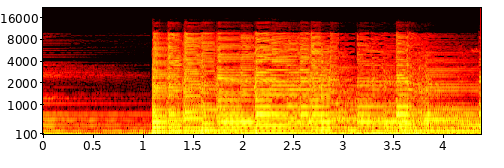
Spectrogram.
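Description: Instrumental passage of a Turkish folk song (türkü). Held notes fade for about a second, then a fast plucked-string melody starts sharply over bass and backing.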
